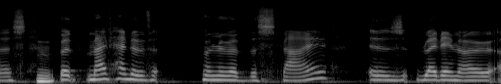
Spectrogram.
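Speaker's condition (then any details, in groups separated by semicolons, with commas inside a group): Oral cancer, partial glossectomy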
